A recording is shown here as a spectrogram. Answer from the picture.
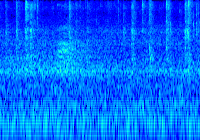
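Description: Pages of a Bible being leafed through: soft, scattered rustles of thin paper over a steady low hiss and hum.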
